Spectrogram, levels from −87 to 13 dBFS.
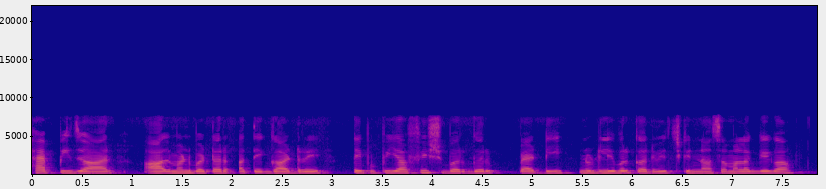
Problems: none marked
